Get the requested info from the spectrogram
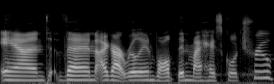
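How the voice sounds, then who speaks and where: Her pitch is medium and her intonation fairly even as the woman talks in a normal speaking voice. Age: 20s. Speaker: acting coach. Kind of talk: casual chat.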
